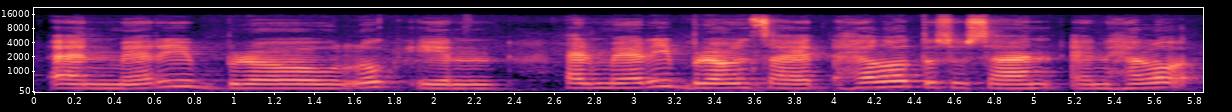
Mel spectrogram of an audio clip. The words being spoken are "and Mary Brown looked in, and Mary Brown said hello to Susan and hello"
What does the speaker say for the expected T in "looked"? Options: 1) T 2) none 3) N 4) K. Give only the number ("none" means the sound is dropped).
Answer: 2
